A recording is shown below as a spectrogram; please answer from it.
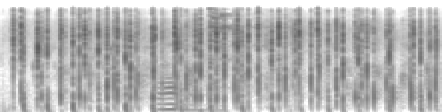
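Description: A small group of people applauding: quick, irregular, overlapping hand claps.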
